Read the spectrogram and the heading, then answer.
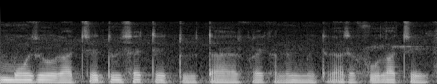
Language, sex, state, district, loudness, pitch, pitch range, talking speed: Bengali, male, Tripura, Unakoti, -18 LUFS, 100 Hz, 100-105 Hz, 135 wpm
